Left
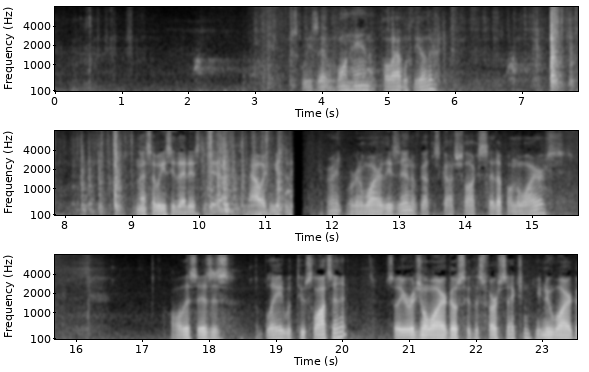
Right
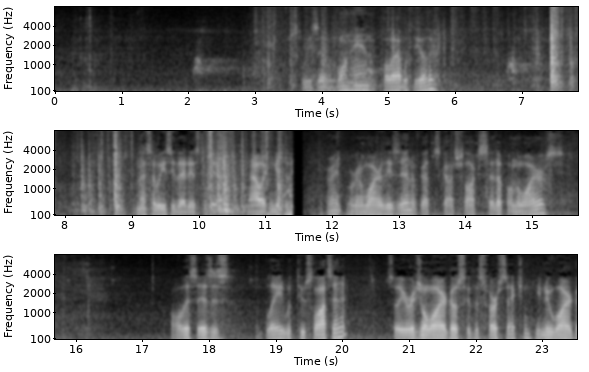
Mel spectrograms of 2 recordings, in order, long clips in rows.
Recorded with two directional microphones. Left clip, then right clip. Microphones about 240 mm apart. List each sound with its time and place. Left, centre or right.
3.5 s speech: centre
9.0 s speech: left
11.9 s speech: centre
12.4 s speech: left
16.2 s a sound: left
17.1 s speech: left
